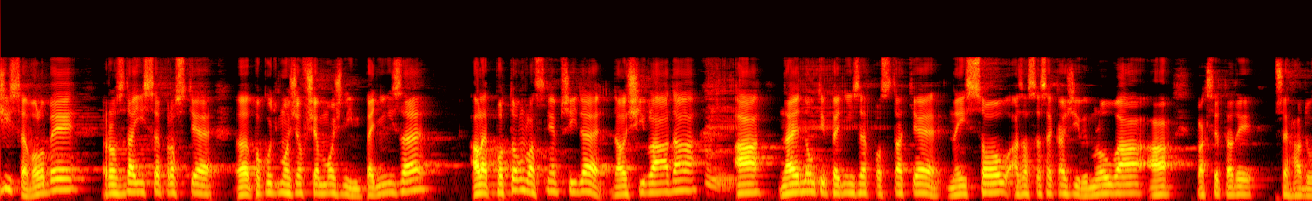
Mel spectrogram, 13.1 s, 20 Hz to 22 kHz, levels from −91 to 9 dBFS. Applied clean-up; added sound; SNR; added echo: classical method log-MMSE.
